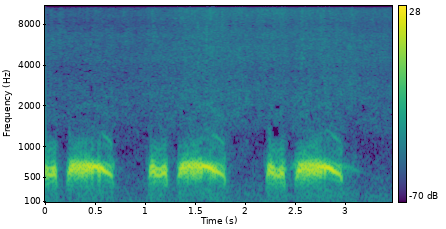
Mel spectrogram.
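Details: Wild-caught spotted dove, Sa Thầy, Kon Tum, Vietnam, 26 November 2019, in pha đấu cooing with gù: three phrases, each a brief double note followed by a long, smooth, slightly falling coo, separated by short pauses.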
